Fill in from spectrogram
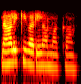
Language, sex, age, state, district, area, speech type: Tamil, female, 30-45, Tamil Nadu, Madurai, urban, conversation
